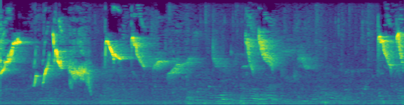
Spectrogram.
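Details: A black-throated canary sings short, high, descending whistled phrases with sharp chirps, repeated in clusters with gaps between them.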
